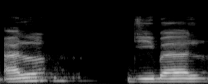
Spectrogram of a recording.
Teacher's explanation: Orang Arab membaca izhar pada lam takrif yang disebut dengan lam qamariah ini ya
